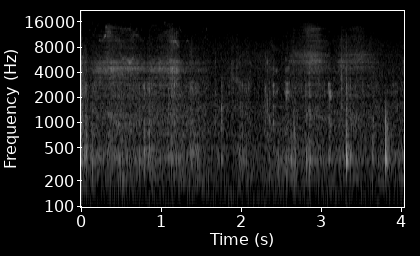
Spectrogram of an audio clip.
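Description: A person chewing a bite of very hard caraway-seed hardtack biscuit spread with blackcurrant jam: faint, irregular crunching, with a couple of sharper cracks near the end.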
